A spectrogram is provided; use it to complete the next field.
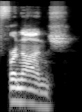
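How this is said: The name is said the Portuguese way. The speaker calls it right. "in Portuguese it's Fernandes"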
